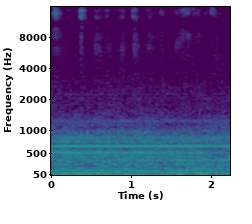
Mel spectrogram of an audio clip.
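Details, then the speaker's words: Hitachi HT-324 turntable motor, steady whirring drone with constant hum underneath, no ticks or scraping; still loud after belt change and oiling the motor, phone held against the turntable; cause not yet found. "So yeah, I'm going to try oiling the motor and see if it makes it any quieter. Well, I oiled it. It does not sound any quieter."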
